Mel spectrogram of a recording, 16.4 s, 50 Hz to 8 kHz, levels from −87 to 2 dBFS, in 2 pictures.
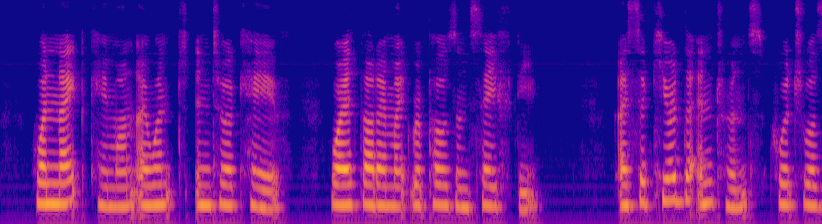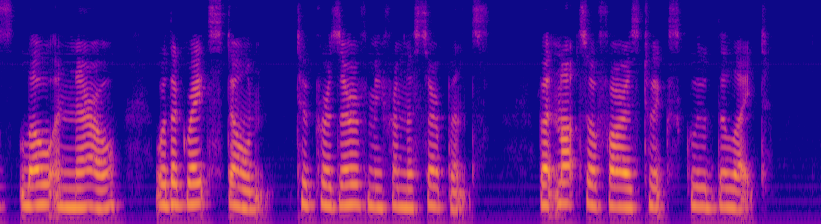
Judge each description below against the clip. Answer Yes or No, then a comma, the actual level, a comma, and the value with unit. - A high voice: Yes, high, 220 Hz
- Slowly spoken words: No, average, 165 wpm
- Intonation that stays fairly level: Yes, narrow, 1.6 semitones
